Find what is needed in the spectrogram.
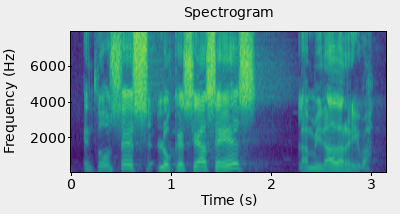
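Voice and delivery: ordinary talk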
